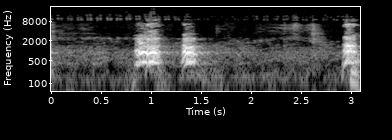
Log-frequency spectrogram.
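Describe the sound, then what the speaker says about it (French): A dog barks outdoors at night near gardens: three sharp barks, two close together and then one more after a pause, at moderate distance over a low background hum. "Bon là il y a un chien"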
